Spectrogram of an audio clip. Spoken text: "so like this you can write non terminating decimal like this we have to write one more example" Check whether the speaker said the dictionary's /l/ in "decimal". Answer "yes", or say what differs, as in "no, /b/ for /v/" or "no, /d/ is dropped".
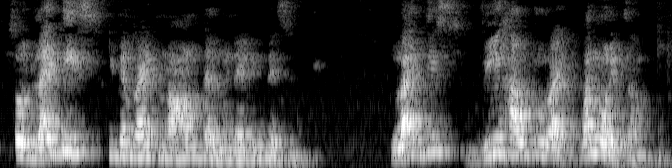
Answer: no, /n/ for /l/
